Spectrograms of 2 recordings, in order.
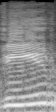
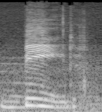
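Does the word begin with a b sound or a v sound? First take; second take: v sound; b sound. First: The word begins with a v sound. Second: The word begins with a b sound.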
